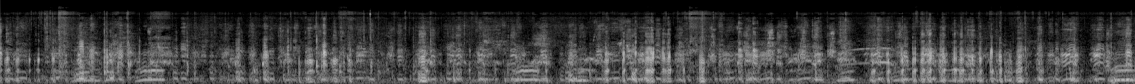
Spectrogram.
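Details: On a village duck farm in Andhra Pradesh, ducks fed twice a day call at feeding time: a dense, noisy chorus of raspy quacks, constant and overlapping, with clattering and splashing feed sounds.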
